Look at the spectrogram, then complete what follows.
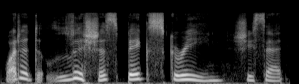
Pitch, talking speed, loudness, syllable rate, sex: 210 Hz, 140 wpm, -18 LUFS, 3.3 syllables/s, female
